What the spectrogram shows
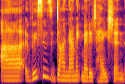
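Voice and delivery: plain

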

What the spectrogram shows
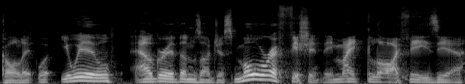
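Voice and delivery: put-on voice shifting into an Australian accent. In a narrated story, a character answers another, drifting into an Australian accent. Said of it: "He's turning Australian".

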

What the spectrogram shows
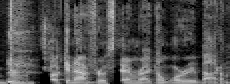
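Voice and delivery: ordinary talk

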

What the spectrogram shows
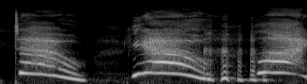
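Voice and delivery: put-on very high, shrill, swooping child's scream, every word. Retelling how a child spoke to them over the dishes, imitating a child screaming. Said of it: "the child started screaming every word".

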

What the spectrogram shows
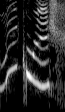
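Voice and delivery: very high, defeated, helpless shriek. Narrator reads the queen's line as the dark horde closes in: squealing helplessly. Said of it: "squealed the queen helplessly".

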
